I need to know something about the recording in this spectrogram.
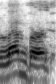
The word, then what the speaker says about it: Lemberg: It was known as Lvov to Poles and Lemberg as to Germans.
